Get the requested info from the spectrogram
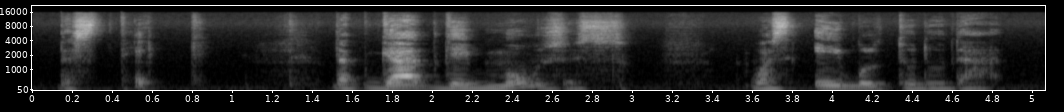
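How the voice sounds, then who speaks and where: A man speaks at a very slow pace. His voice is fairly low in pitch and somewhat breathy. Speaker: Bible study teacher. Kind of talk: Bible study teaching.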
